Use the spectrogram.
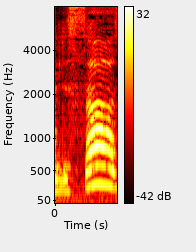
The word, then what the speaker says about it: лиса: Ударение падает на А.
